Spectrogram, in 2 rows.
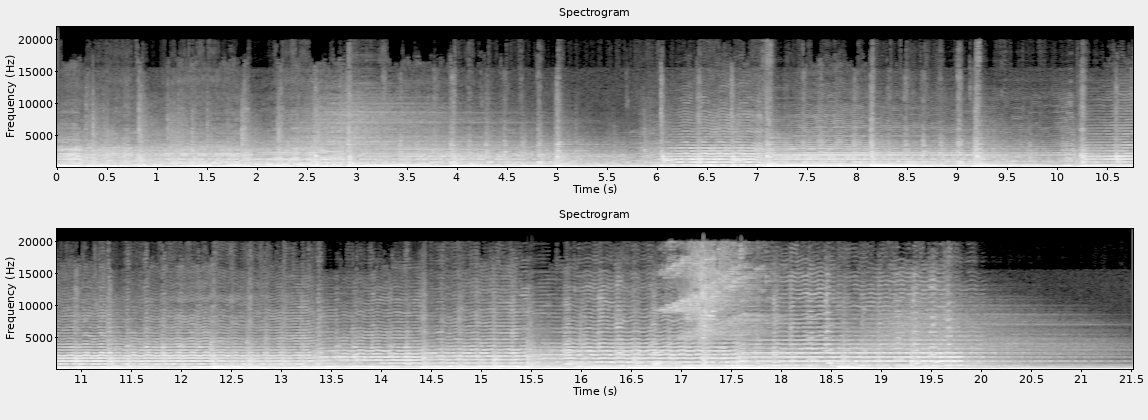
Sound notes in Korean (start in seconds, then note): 16.2 반짝이는 효과음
